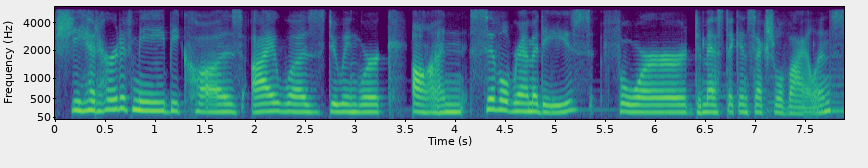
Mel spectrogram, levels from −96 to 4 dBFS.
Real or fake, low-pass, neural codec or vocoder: real; 5.4 kHz; none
